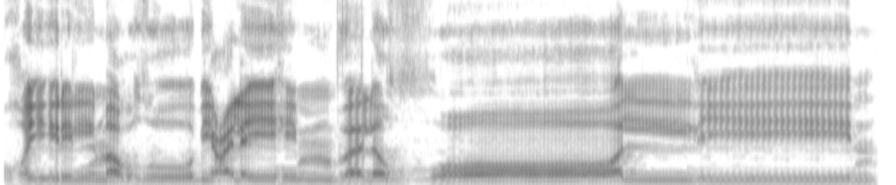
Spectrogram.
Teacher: وقف کرنے کی صورت میں یہ نون کے اوپر جو زبر ہے یہ نہیں پڑھا جائے گا، نون کو ساکن پڑھیں گے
